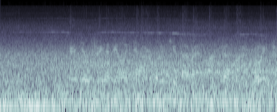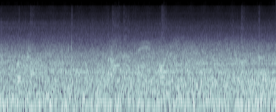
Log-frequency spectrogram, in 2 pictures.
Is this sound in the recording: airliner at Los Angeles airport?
yes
